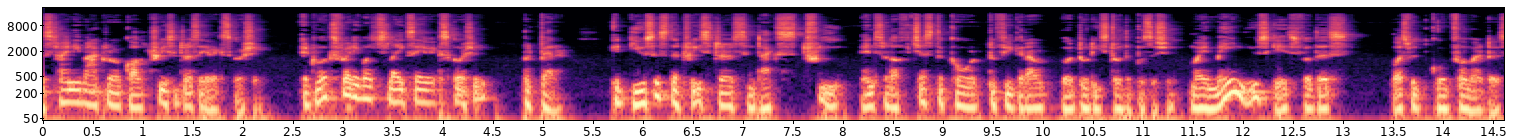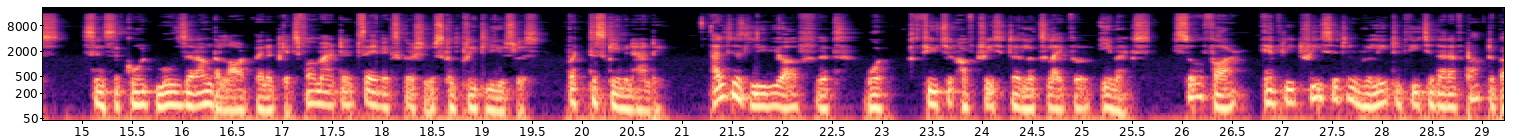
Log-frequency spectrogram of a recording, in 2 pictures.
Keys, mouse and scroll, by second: 20.8 click.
